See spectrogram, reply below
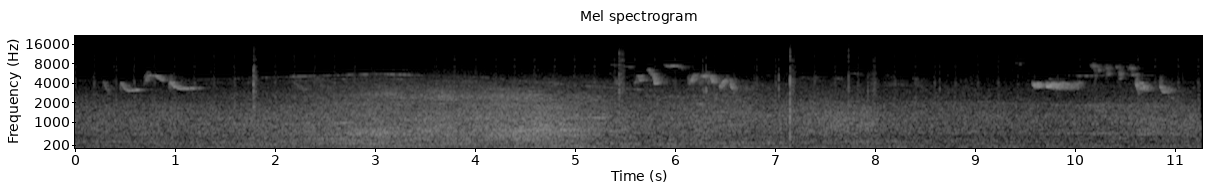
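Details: Garden birds singing into the morning sun on 25 February 2016: scattered high, thin chirps and short twittering phrases in brief bursts, faint against a broad wash of distant traffic rumble.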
